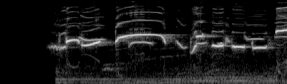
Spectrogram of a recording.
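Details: Oriental magpie-robin lure song for attracting birds, recorded on a GoPro Hero: after half a second of silence, loud sweet whistled phrases slide and warble between mid and high pitch, with brief pauses between notes.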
